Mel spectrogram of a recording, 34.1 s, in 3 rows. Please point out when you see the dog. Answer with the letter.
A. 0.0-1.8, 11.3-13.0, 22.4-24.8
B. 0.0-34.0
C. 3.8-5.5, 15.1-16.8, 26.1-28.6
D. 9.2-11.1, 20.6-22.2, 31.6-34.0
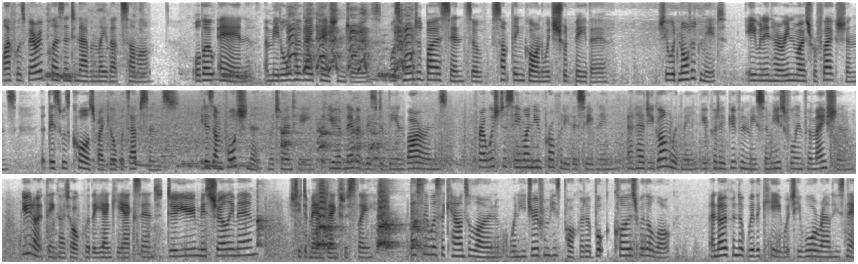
C.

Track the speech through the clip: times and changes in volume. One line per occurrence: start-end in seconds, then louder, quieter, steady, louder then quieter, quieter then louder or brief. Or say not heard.
0.0-34.0 steady.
